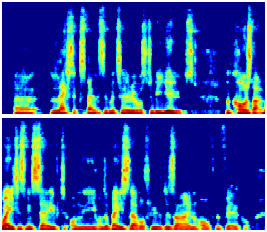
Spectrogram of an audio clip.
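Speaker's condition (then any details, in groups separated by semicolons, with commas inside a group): No condition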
